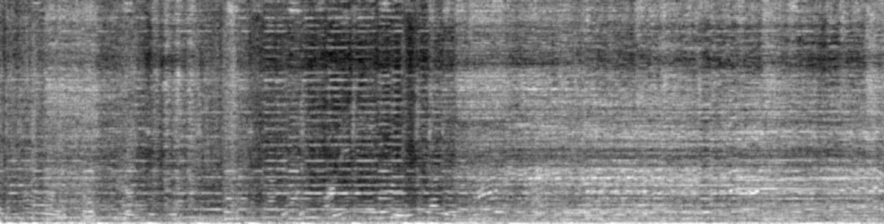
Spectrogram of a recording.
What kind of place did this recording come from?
car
